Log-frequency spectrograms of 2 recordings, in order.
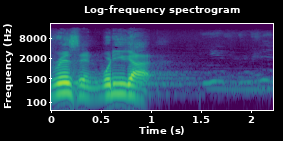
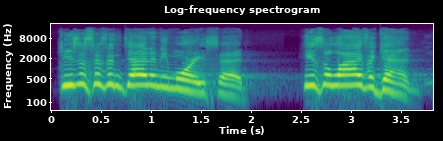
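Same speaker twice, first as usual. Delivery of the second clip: higher, louder joyful news; joyful announcement; 6 semitones higher, 5 dB louder than usual. Acted. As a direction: proclaim it with delight.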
